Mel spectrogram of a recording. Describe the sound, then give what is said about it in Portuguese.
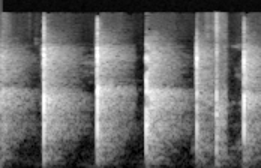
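A short burst of applause: about five sharp, crisp hand claps in a quick, fairly steady rhythm, with no voices and silence between each clap. “Palmas.”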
